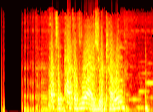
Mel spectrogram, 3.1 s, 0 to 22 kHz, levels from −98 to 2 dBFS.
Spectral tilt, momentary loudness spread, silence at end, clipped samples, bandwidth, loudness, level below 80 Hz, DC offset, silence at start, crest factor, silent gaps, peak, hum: -5 dB/octave; 20 LU; 0 s; 0.2%; 16 kHz; -7 LUFS; -30 dBFS; under 0.1%; 0.05 s; 8 dB; none; 0 dBFS; none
